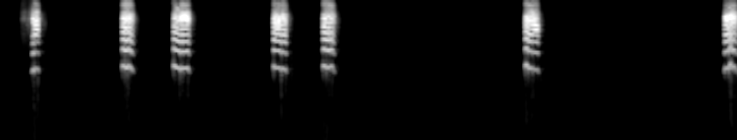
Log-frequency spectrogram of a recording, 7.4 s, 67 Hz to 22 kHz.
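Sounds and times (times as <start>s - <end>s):
duck toy squeaking: 1.2s - 2.0s, 2.8s - 3.4s, 5.3s - 5.5s.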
